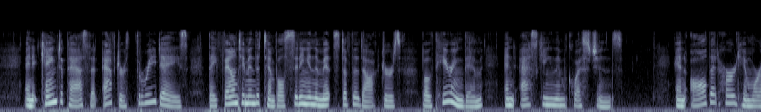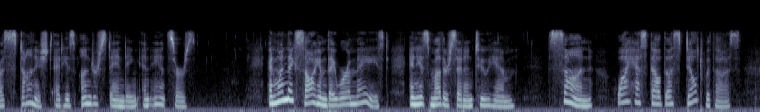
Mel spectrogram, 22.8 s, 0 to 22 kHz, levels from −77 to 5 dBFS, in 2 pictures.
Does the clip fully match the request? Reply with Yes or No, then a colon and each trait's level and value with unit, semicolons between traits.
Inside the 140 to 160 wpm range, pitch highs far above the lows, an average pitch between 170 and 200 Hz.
No: average, 175 wpm; wide, 5.7 semitones; medium, 185 Hz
